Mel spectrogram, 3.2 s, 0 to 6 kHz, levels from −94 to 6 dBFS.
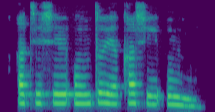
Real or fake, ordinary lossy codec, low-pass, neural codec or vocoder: real; Opus, 64 kbps; 5.4 kHz; none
